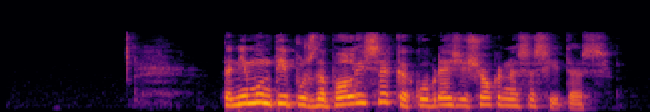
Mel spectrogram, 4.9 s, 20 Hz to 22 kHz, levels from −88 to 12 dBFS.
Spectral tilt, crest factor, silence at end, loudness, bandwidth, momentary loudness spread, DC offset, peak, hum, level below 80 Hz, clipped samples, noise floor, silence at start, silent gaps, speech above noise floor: -5 dB/octave; 16 dB; 0.35 s; -16 LUFS; 7.6 kHz; 16 LU; under 0.1%; -2 dBFS; none; -60 dBFS; under 0.1%; -76 dBFS; 1.65 s; none; 60 dB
